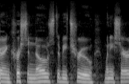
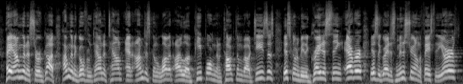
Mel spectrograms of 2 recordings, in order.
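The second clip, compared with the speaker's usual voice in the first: higher, bright-eyed rush of enthusiasm; eager young Paul; 8 semitones higher, 6 dB louder, faster than usual. Retold or imitated. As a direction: sell the dream like a starry-eyed rookie. Paul's eager early hopes voiced.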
